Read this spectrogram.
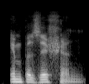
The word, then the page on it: imposition: American English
